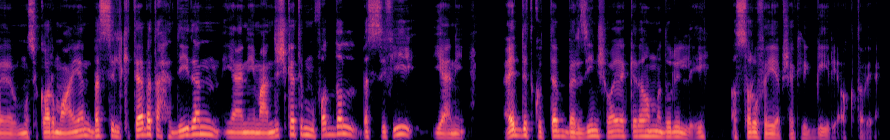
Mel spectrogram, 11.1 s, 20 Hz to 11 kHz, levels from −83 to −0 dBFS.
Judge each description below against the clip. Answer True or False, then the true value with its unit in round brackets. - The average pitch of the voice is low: True (115 Hz)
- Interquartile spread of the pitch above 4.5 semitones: True (5.1 semitones)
